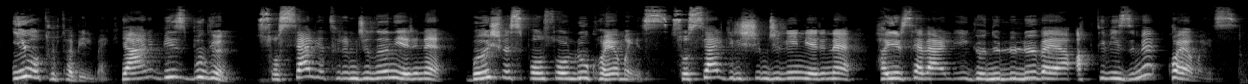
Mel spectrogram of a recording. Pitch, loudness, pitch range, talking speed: 270 Hz, -17 LUFS, 255-295 Hz, 95 wpm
